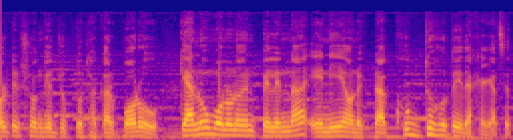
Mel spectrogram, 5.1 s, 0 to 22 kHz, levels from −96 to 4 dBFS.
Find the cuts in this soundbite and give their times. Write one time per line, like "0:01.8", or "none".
0:01.7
